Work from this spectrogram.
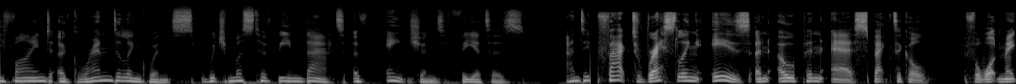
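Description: Speech recording in which, at 5.90 s, an 80 ms gap is followed by duller audio with nothing above 11.8 kHz, a level shift of a few dB and a faint new noise floor until the end, likely the input switched to a poorer device.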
